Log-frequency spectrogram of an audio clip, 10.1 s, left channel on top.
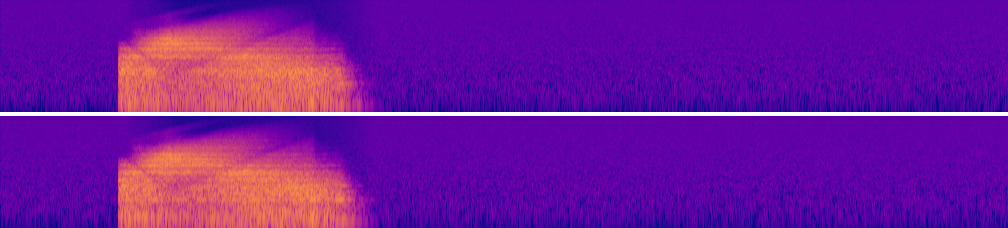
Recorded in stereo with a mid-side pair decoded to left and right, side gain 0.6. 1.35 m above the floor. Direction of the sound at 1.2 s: Straight ahead.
